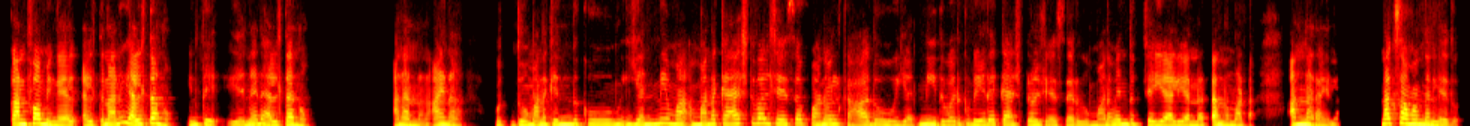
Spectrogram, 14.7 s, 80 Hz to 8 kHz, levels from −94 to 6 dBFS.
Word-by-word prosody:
Confirming 260 -5 +5
L 205 - -2
ఎళ్తున్నాను. 245 +6 +1
ఎళ్తాను. 265 -4 +3 0.3
ఇంతే 235 +2 0 0.4
నేను 265 +2 +1
ఎళ్తాను 210 -3 +1 0.9
అని 210 - +2
అన్నాను. 175 -3 -4
"ఆయన 220 -1 +2 0.4
వద్దు 195 +2 -4
మనకెందుకు 240 +2 +2 0.4
ఇయన్నీ 250 +4 +2
మ 260 - +2 0.2
మన 245 +2 0
కాస్ట్ 280 +3 -2
వాళ్ళు 295 -1 -1
చేసే 260 +2 -2
పనులు 250 +2 0
కాదు 235 +4 -4 0.2
ఇయన్నీ 215 +4 -1
ఇది 220 - -5
వరకు 240 +2 -7
వేరే 255 +3 -1
కాస్ట్ 240 -1 -4
వాళ్ళు 230 -1 -1
చేసారు. 195 -1 -6 0.2
మనం 215 +4 -3
ఎందుకు 250 -1 0
చేయాలి 215 -1 0
అన్నట్టు 210 +4 -1
అన్నమాట" 200 -4 0 0.5
అన్నారు 230 -4 +6
ఆయన. 170 - -8 0.5
"నాకు 295 0 +2
సంబంధం 250 -6 +5
లేదు. 160 -3 -6
235 Hz, 150 wpm, -23 LUFS, 210-255 Hz, 0.9 s, అన్నారు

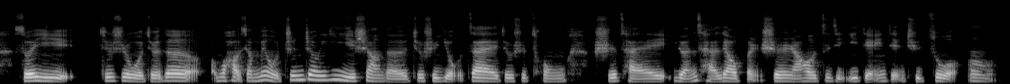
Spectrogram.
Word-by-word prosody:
所 165 0 +8
以， 170 - +2 0.2
就 170 +1 -1
是 170 -1 -1
我 140 -3 +3
觉 145 0 0
得， 170 -1 +4
我 175 - -2
好 - - +1
像 160 -1 -3
没 195 +5 -1
有 200 - +1
真 205 +1 -1
正 210 -3 +4
意 215 0 -1
义 165 - +3
上 155 -3 -2
的， 130 -1 -1
就 155 - -4
是 155 0 -2
有 - - -1
在 150 -4 +4
就 150 0 -3
是 155 +1 -7
从 140 -2 -8 0.3
食 155 +1 -1
材 135 -2 -1
原 155 +2 -1
材 135 -9 -3
料 145 0 +3
本 140 - -5
身， 150 -1 +2
然 140 0 -2
后 145 -1 +2
自 155 +2 -8
己 - - -7
一 295 +1 -2
点 - - -2
一 155 - -5
点 - - -4
去 - - -4
做。 155 0 0
嗯。 155 -2 -7
155 Hz, 255 characters per minute, -23 LUFS, 145-170 Hz, 0.3 s, 所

